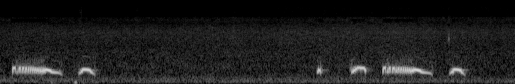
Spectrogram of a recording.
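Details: Decoy-training spotted dove for trapping: the tail of one phrase, then after a pause a full one: short note, quick coo, extended purring coo that falls, and a brief closing coo.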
